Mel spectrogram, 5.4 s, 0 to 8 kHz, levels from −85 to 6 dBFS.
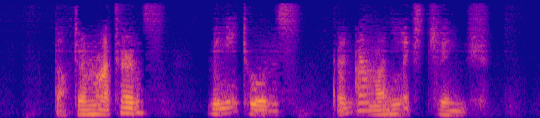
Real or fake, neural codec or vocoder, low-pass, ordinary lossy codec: fake; codec, 44.1 kHz, 0.9 kbps, DAC; 7.2 kHz; MP3, 32 kbps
